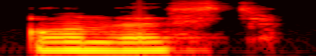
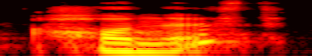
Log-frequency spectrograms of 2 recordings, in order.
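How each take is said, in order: First: The word begins with a vowel, no h. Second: The word begins with an audible h sound. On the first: The speaker calls it right. "tylko honest" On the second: The speaker calls it wrong. "ale nie wymawiamy honest"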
